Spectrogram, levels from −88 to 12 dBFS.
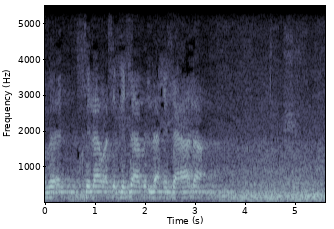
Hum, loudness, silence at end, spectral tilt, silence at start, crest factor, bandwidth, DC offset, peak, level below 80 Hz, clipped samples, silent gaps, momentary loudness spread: none; -20 LUFS; 0 s; -10 dB/octave; 0 s; 14 dB; 5.4 kHz; under 0.1%; -6 dBFS; -38 dBFS; under 0.1%; none; 6 LU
